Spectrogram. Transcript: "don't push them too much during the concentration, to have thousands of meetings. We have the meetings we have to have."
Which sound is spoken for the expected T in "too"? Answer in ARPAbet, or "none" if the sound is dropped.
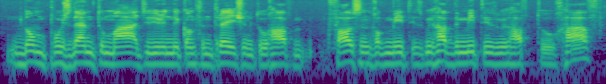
T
